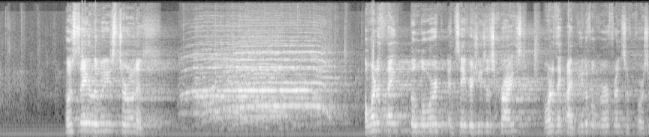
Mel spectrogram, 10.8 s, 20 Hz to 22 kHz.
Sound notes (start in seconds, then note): 2.9 people cheering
